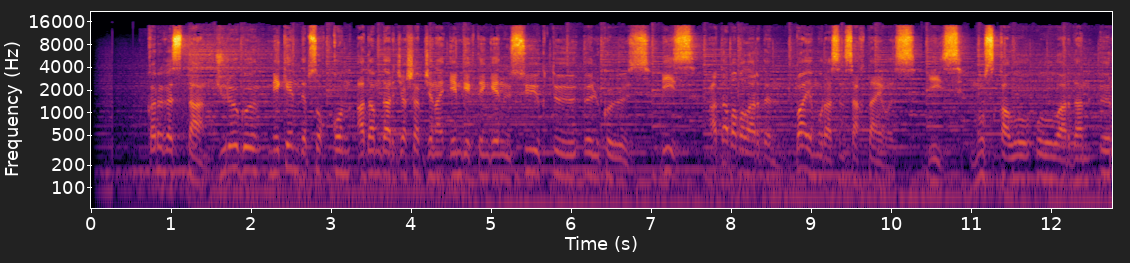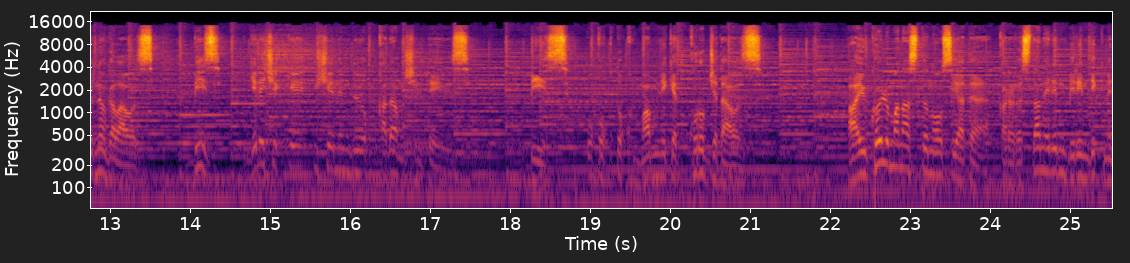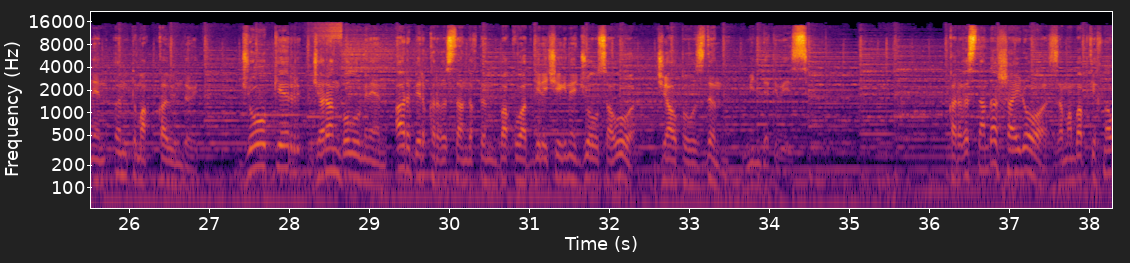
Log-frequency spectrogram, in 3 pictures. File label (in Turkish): Kirgizca Erkek; seslendirme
